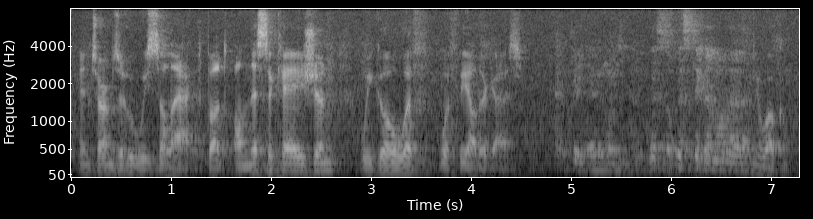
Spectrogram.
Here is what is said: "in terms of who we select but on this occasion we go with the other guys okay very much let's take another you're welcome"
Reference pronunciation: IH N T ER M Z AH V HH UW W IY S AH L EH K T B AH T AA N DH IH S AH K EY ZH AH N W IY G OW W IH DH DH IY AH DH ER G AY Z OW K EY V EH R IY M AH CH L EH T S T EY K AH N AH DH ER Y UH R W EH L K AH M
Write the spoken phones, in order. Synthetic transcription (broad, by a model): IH N T ER M Z AH V HH UW W IY S AH L EH K T B AH T N DH IH S AH K EY ZH AH N W IY G OW W IH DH DH IY AH DH ER G AY Z OW K EY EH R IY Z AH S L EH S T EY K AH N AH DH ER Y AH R W EH L K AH M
